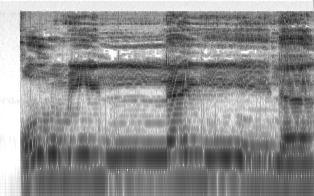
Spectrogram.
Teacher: یا ایہا المزمل قم اللیل، قاف کو موٹا کر کے پڑھیں گے، کیونکہ قاف موٹے حروف میں سے ہے۔ میم کو لام سے ملائیں گے، اس لیے کہ لام پر تشدید ہے۔ میم لام زیر مل، پھر لام پر زبر ہونے کی وجہ سے لام کو آگے ہم یا ساکن سے ملا دیں گے، اس لام کو ہم بغیر کھینچے پڑھیں گے۔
